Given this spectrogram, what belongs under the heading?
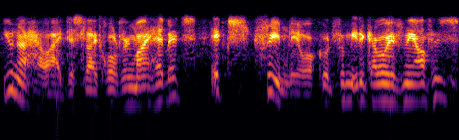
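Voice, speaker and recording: Fretful, pompous government man, mid-pitched, grave and fussy, narrow vintage radio drama sound. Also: expressive, fast, breathy edge. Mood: flustered, annoyed. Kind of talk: 1930s radio drama acting. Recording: tinny, noisy 1930s radio recording.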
